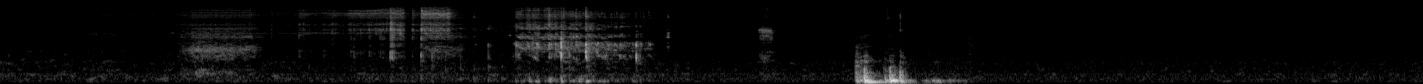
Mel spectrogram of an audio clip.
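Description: Glass bong bubbling and hissing in a few pulls as smoke is drawn through its water, then a brief click. A little past the middle comes a loud low thump as the bong is set down on the wooden desk.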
